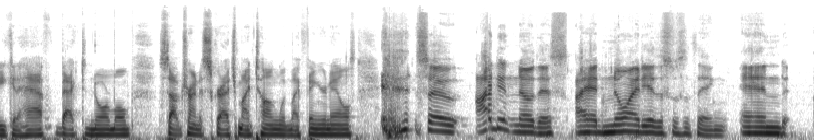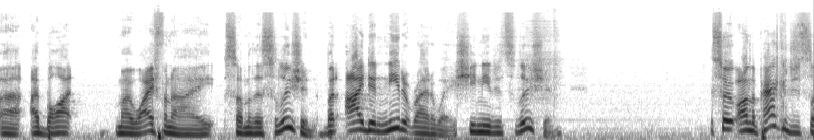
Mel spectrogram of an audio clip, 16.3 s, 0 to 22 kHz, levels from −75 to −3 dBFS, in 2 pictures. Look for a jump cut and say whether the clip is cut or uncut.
cut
